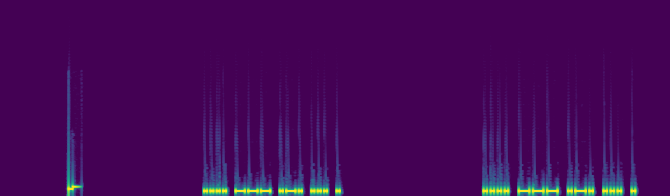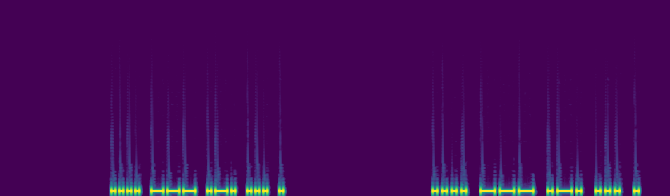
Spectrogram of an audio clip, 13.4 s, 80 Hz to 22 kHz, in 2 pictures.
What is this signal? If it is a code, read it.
Morse code, heard as a keyed tone, about 32 wpm, 700 Hz. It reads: HORSE HORSE HORSE HORSE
